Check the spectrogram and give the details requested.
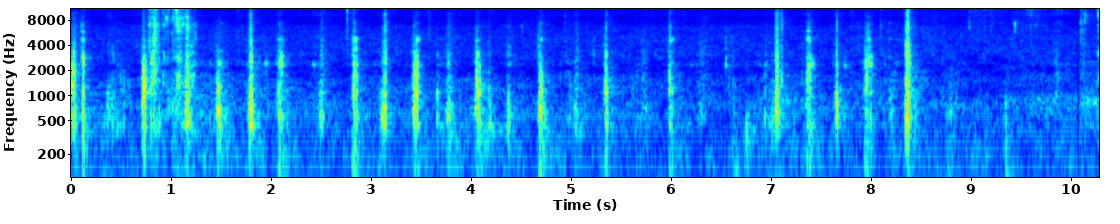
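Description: Close-miked eating of boiled pork and kimchi: irregular wet chewing smacks and crunchy clicks, two or three a second, thinning out near the end.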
